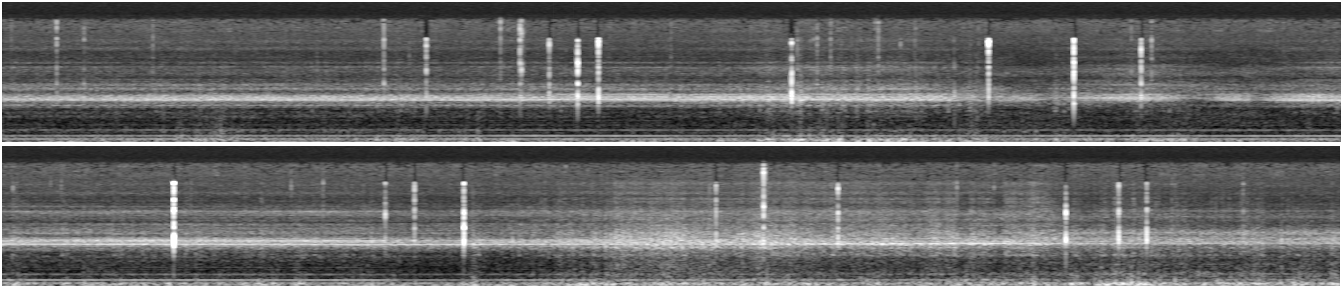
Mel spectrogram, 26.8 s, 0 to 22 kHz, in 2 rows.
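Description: BMW R1200GS boxer-twin motorcycle engine running steadily while riding, a low even drone with a steady higher tone above it. Scattered sharp clicks sound over it.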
